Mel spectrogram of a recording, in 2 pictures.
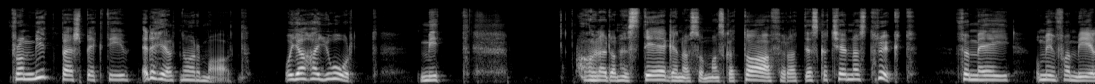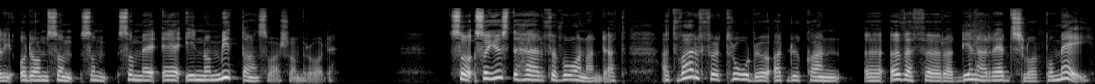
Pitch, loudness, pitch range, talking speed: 200 Hz, -18 LUFS, 180-225 Hz, 165 wpm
